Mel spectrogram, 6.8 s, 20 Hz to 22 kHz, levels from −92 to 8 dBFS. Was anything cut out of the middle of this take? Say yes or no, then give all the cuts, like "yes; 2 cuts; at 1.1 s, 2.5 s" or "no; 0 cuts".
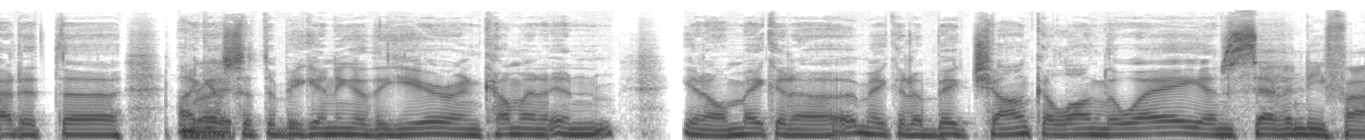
yes; 1 cut; at 2.7 s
